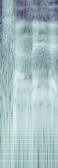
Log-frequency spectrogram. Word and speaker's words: Champs-Élysées: Burada Champs-Élysées diye yazıyor. Şuraya yazmışımdır zaten. Şanzelize diye de okunuyor.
